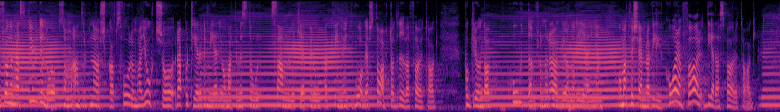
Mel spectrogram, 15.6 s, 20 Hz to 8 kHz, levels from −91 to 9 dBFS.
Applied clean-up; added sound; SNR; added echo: none; Wind instrument, woodwind instrument; 2 dB; none.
